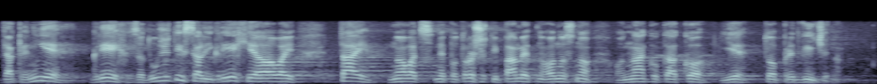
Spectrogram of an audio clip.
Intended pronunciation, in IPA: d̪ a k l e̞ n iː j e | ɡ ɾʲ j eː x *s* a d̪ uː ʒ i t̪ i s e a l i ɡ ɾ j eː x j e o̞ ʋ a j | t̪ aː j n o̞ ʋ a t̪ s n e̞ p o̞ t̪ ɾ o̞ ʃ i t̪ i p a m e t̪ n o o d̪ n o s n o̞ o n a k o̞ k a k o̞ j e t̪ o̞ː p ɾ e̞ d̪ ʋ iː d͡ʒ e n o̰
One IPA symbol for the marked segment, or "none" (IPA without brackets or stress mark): z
